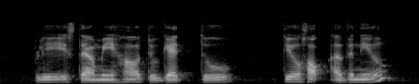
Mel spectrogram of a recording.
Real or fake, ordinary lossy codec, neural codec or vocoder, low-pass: real; none; none; 7.2 kHz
